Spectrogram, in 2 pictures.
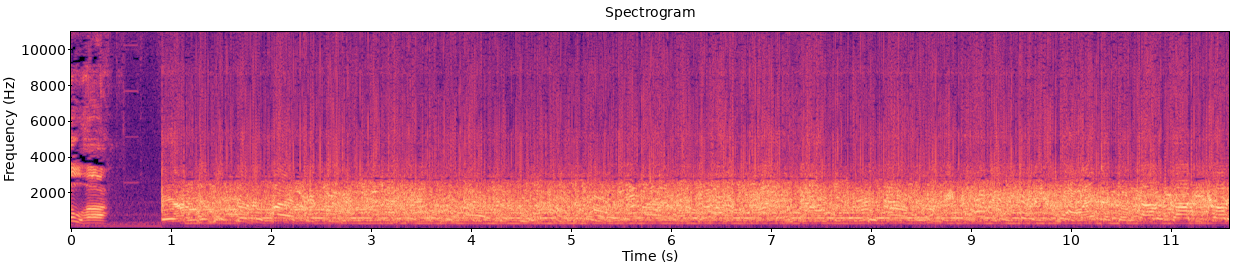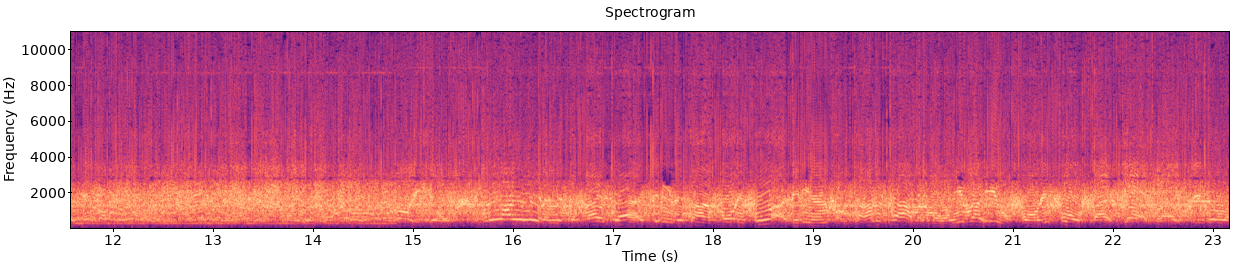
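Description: A radio loudspeaker crackles and warbles with garbled static.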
